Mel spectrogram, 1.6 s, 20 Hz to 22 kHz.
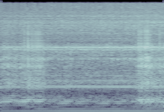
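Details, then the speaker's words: Whirlpool 8 kg heat-pump dryer, compressor running: steady hum with a raspy buzzing rattle from a refrigerant tube vibrating and rubbing against a neighbouring part; fixed by moving the tube slightly away. "Ok Now I have removed the noise in practice this tube with the vibration rubbed on this and therefore there was noise so it was enough to move it away just a little"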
